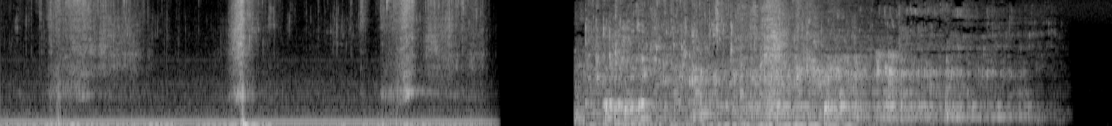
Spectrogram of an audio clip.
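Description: Something being lightly rinsed in water: wet sloshing and squishing with drips, a brief silent break, then more swirling, splashing water that fades away.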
